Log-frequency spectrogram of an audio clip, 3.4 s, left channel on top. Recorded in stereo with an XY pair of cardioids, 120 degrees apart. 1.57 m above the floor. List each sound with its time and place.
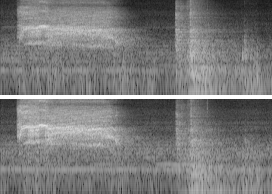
0.2 s a scream: 60° right, 1.1 m; by 1.6 s 30° right, 2 m
2.2 s a door slam: 65° left, 3.5 m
